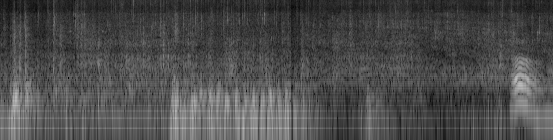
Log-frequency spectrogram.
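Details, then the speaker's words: Steady, rain-like hiss of water spraying from a large pinhole leak in a copper supply line behind removed drywall in a high-rise condominium. "So once I got the drywall out of the way, it was pretty obvious where this leak was coming from. I could hear it hissing really bad."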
